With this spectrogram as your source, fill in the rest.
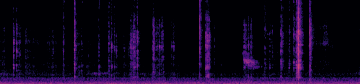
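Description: Scissors snipping off small paper tabs at a craft table, a series of faint, crisp little cuts spaced irregularly over a quiet background.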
